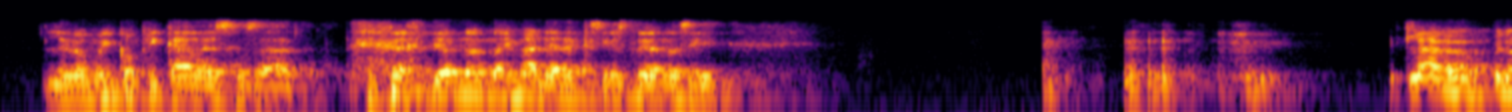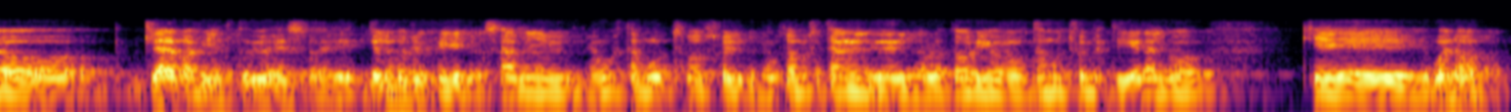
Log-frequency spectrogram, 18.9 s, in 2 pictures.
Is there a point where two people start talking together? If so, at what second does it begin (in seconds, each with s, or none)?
none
